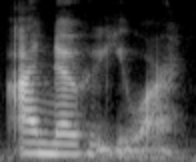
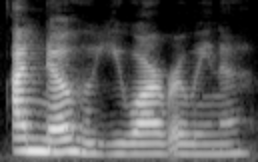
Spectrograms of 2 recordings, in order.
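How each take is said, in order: First: Said in the usual way. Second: Forceful accusation. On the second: A narrator's reading. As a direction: accuse her with sudden force. Accusing her at knifepoint, frightened.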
